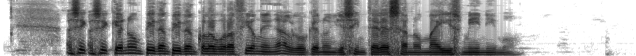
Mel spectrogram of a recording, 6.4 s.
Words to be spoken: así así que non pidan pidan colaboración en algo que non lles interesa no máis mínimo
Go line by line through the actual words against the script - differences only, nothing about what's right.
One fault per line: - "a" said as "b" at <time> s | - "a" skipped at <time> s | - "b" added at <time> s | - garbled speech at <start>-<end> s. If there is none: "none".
none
